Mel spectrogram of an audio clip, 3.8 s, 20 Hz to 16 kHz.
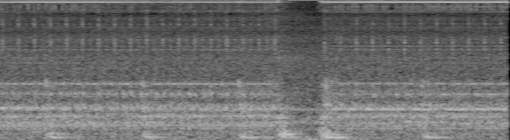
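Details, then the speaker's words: Bulkman3d QueenBee CNC stepper motor running: regular thumping pulse about twice a second under the hum, all axes affected; missing steps, drivers (DM542 and original) and motors swapped without change, owner suspects Mach3 config or faulty controller. "it's like missing steps it's not just this motor all the motors are like that"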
